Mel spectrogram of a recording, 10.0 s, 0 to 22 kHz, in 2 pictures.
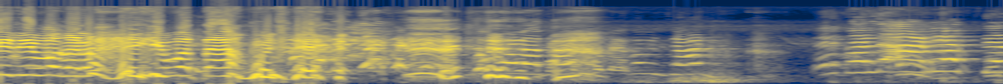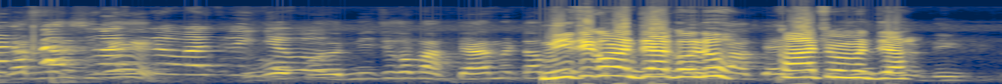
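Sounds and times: children calling and shouting: 0.0 - 9.5.

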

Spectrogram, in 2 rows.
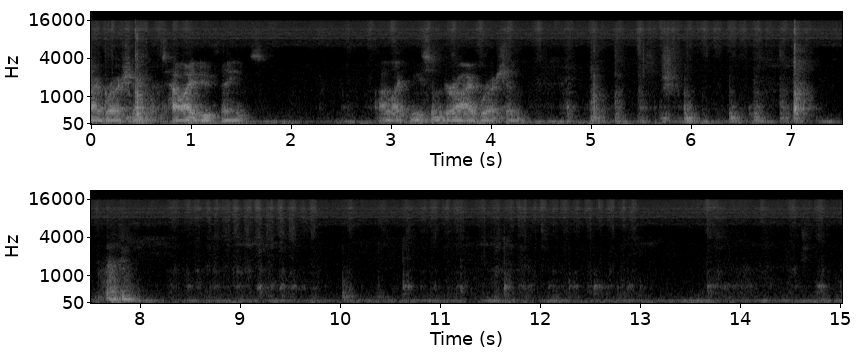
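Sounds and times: paintbrush bristles scratching: 2.6 - 7.0, 8.2 - 15.0.

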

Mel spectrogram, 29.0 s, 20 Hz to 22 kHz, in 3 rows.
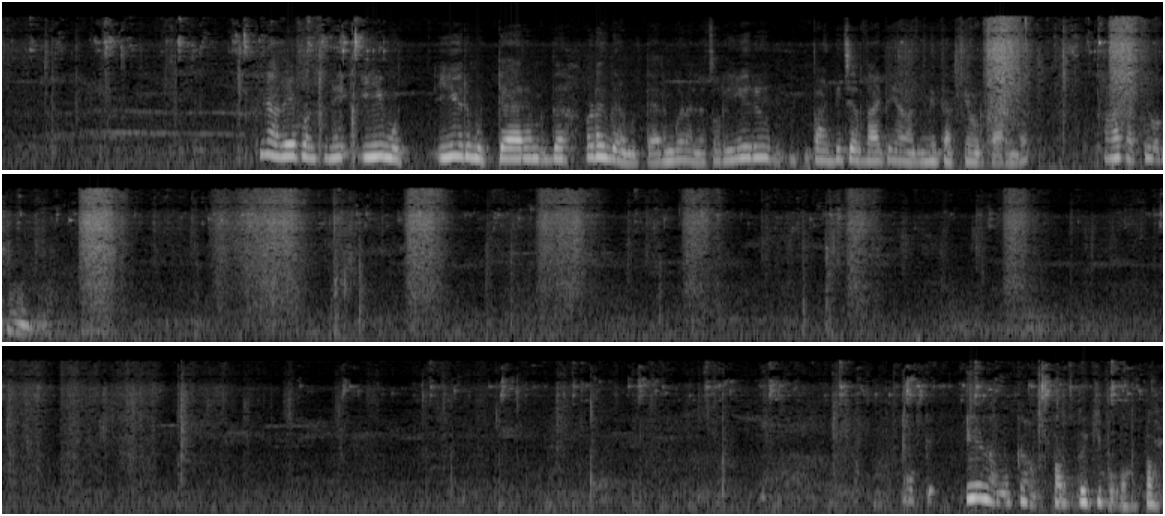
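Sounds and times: broom sweeping dry leaves: 8.0 - 17.2, 17.8 - 18.6, 19.2 - 21.5.

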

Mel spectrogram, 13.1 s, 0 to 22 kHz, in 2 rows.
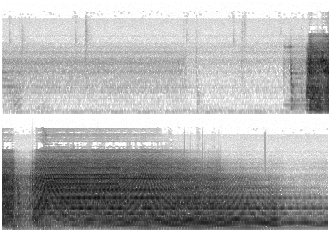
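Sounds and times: electric guitar chords: 5.8 - 13.0.

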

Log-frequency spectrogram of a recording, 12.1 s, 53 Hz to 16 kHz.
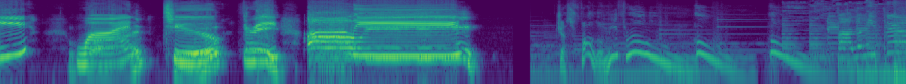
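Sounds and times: children's music jingle: 7.1 - 12.0.

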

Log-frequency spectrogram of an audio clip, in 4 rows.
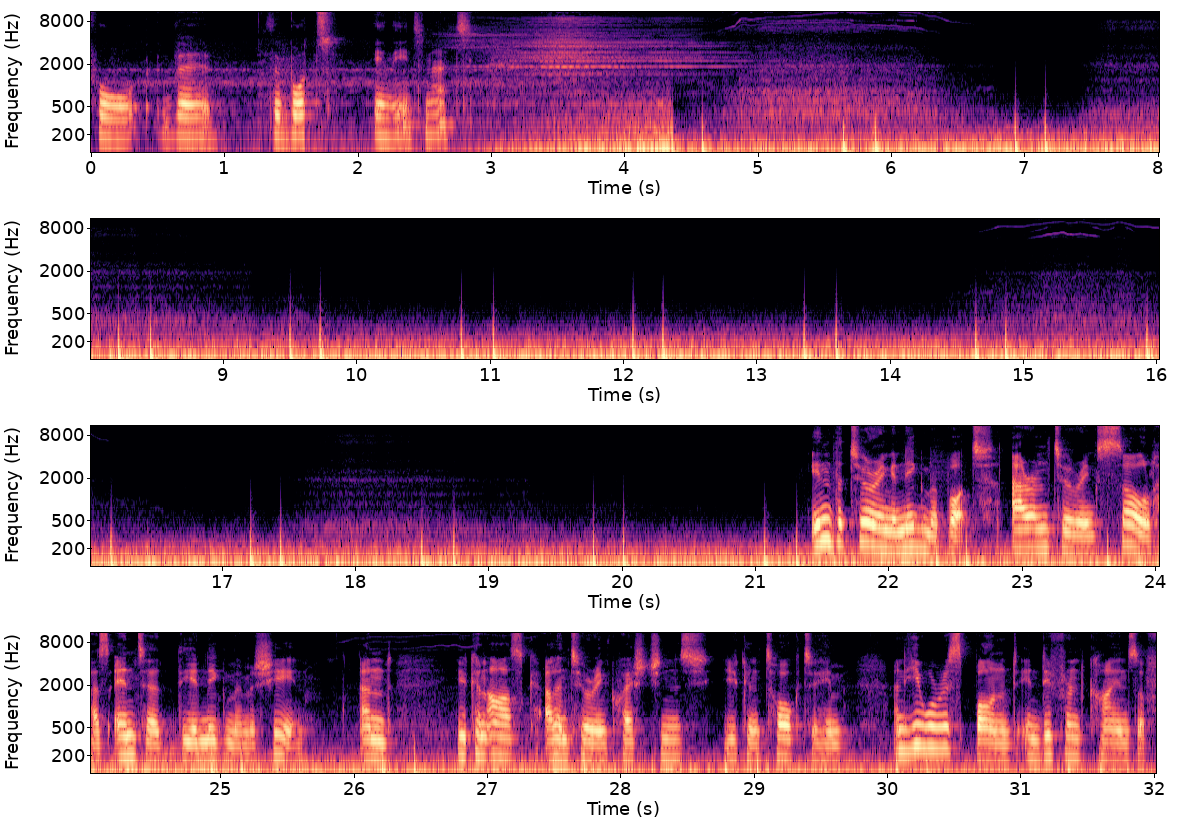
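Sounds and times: wavering high whistles: 0.0 - 6.8, 14.6 - 16.4
deep throbbing electronic hum: 0.0 - 32.0
hiss swells: 0.4 - 6.7.

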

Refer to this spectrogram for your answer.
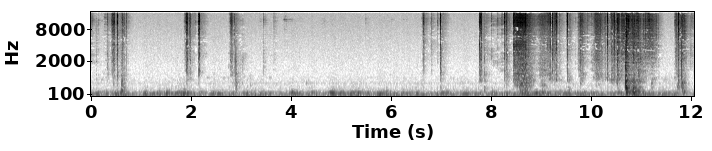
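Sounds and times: low hum: 0.0 - 10.2
rustling scrape: 8.4 - 12.0.

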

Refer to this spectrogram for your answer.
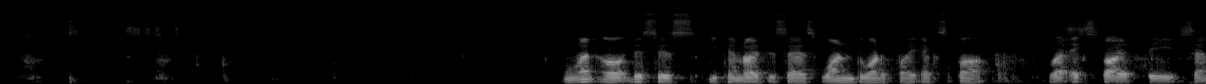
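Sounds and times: pen scratching on paper: 0.2 - 3.0, 10.0 - 12.0.

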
